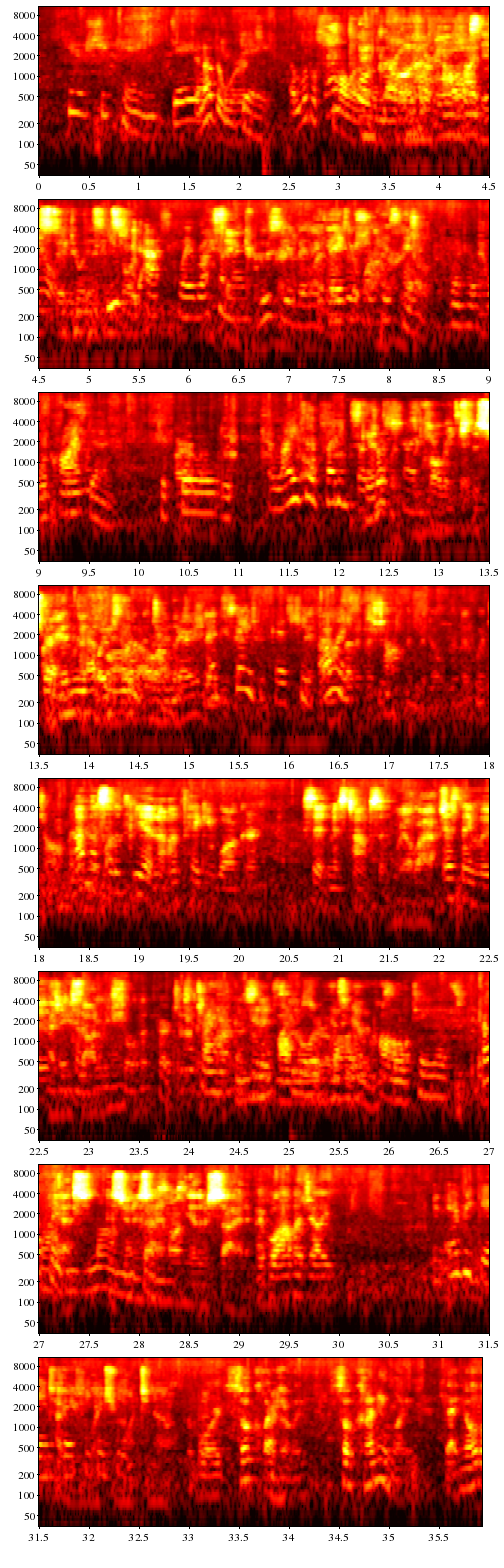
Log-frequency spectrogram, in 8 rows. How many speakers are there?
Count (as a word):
nine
